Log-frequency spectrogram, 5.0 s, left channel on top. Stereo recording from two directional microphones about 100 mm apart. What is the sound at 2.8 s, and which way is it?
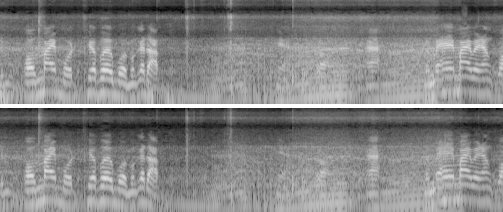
Speech, 15° right (ahead or behind).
